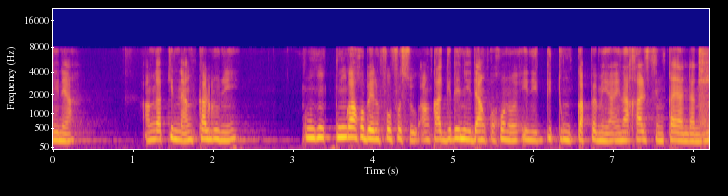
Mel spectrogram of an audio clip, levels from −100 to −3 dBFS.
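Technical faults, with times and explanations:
Nothing stood out on listening to this speech recording, which comes through G.722 wideband telephone coding with its band limit near 7.7 kHz.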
